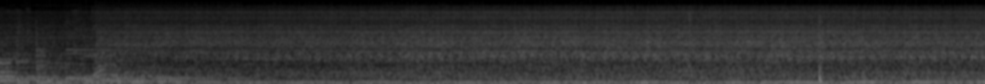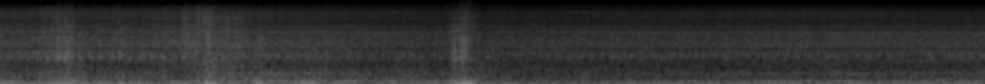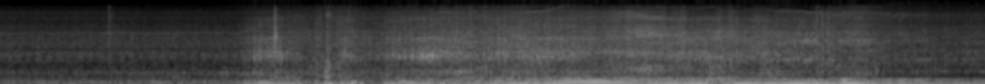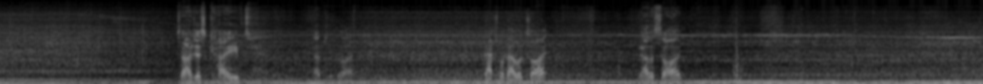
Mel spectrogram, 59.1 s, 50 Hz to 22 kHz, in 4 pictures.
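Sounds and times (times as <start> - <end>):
off-road vehicle engine running: 0.0 - 59.0
vehicle body knocks and thumps: 55.2 - 55.8.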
